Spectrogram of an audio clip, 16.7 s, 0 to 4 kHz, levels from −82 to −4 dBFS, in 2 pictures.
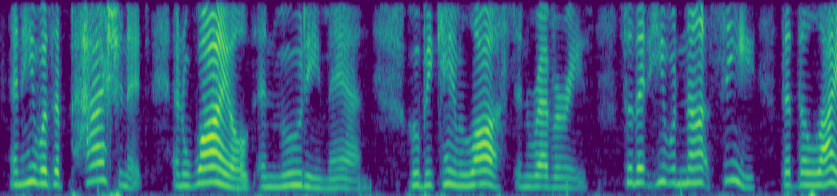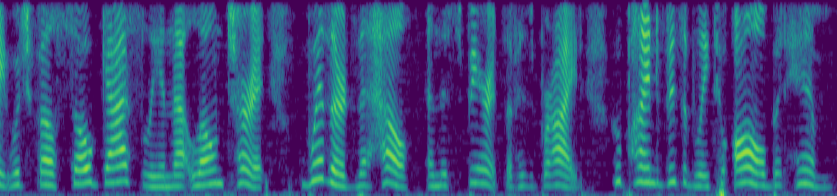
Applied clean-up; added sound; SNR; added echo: none; none; none; none.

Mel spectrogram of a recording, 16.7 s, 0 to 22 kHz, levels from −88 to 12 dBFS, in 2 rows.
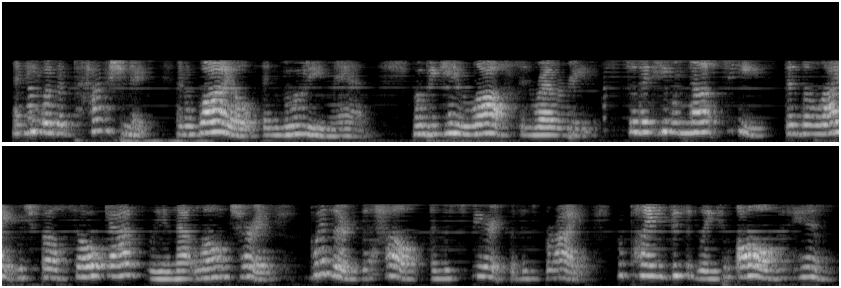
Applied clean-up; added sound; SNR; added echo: neural mask model DeepFilterNet 3.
